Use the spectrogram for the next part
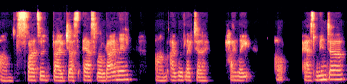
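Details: Woman with post-stroke aphasia, apraxia of speech and dysarthria, who says her speech can be hard to understand at times; aphasia with apraxia of speech and dysarthria.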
